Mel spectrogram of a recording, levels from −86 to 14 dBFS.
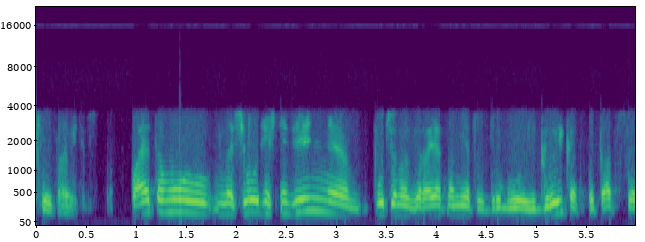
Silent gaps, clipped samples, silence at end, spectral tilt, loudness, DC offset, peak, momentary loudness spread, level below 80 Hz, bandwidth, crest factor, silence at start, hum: none; under 0.1%; 0 s; -9 dB/octave; -13 LUFS; under 0.1%; 0 dBFS; 6 LU; -62 dBFS; 3.8 kHz; 12 dB; 0 s; none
